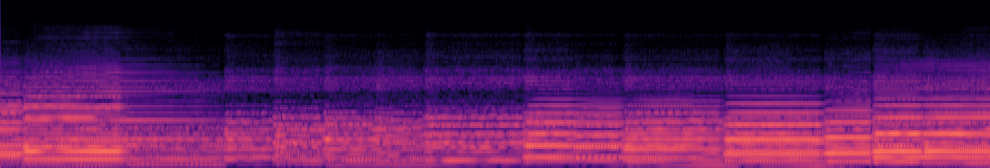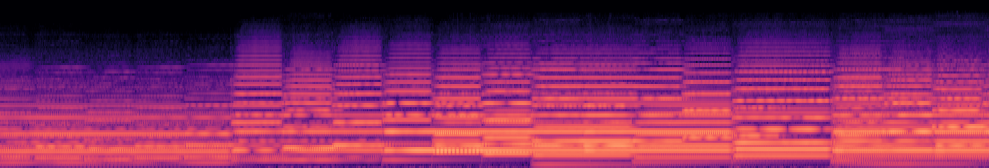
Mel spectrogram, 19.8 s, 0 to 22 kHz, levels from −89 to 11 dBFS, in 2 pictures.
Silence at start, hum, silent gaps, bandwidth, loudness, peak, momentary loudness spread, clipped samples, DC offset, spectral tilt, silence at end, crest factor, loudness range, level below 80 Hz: 0 s; none; none; 9.4 kHz; -15 LUFS; 0 dBFS; 21 LU; under 0.1%; under 0.1%; -4.5 dB/octave; 0 s; 16 dB; 18 LU; -60 dBFS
